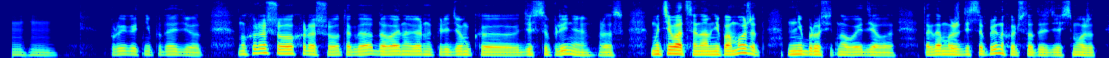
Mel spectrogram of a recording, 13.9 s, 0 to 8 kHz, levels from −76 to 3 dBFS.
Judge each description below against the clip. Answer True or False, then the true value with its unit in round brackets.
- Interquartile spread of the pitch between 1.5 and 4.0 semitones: True (3.2 semitones)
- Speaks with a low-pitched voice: True (120 Hz)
